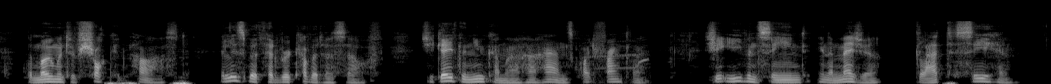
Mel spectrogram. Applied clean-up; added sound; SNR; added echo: none; Bird; 17 dB; none.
